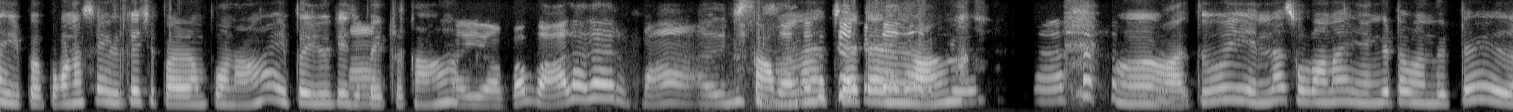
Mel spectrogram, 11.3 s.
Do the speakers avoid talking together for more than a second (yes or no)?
no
